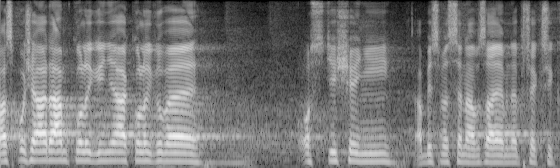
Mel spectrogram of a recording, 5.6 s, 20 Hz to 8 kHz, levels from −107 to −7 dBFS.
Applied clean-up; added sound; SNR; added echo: none; none; none; none.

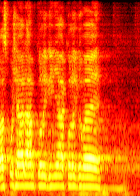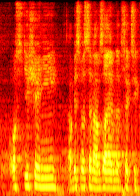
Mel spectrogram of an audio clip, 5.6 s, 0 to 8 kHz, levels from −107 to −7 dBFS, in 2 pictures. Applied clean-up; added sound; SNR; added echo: none; none; none; reverberation time 0.2 s.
